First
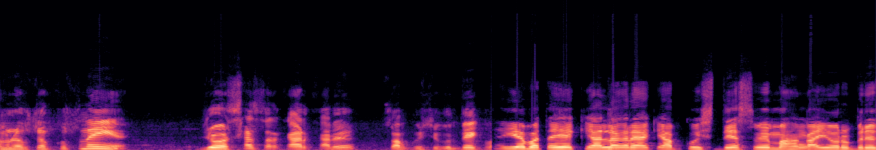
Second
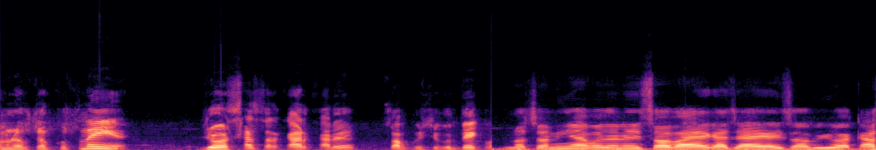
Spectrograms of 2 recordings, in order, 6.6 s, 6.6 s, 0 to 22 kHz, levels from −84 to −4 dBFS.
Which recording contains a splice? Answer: second; 1 cut; at 3.7 s

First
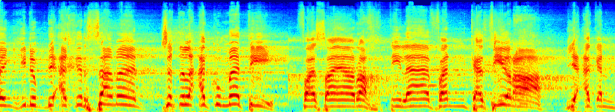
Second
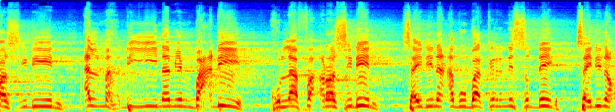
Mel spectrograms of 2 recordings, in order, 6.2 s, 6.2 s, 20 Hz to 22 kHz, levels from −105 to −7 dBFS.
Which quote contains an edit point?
first; 1 cut; at 2.9 s

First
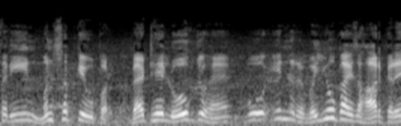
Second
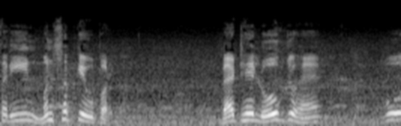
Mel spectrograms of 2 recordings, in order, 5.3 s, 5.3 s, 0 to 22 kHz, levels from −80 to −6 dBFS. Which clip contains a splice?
first; 2 cuts; at 1.6 s, 3.1 s

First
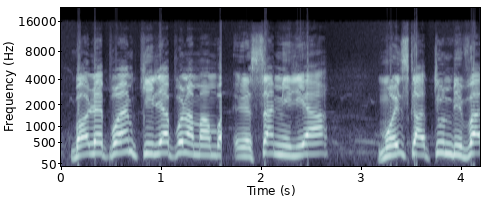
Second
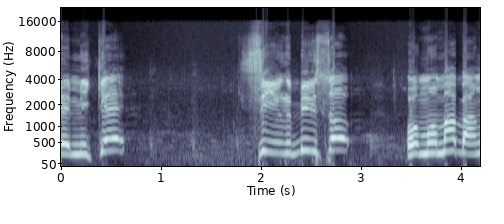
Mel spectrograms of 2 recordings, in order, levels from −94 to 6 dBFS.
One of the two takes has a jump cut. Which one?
first; 1 cut; at 1.6 s

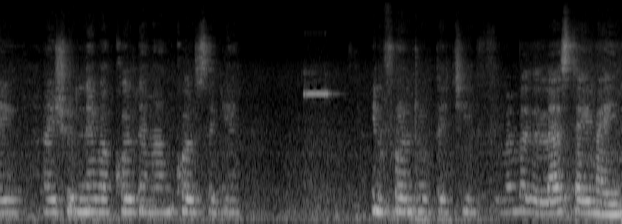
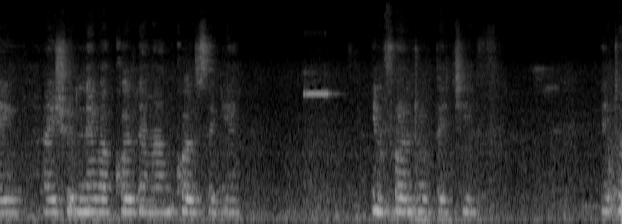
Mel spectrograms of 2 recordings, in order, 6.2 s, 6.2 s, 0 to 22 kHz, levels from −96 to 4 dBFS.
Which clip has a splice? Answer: first; 1 cut; at 5.3 s

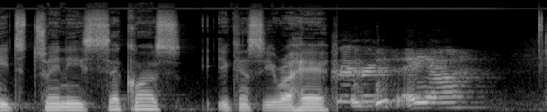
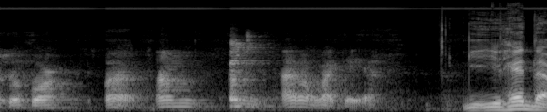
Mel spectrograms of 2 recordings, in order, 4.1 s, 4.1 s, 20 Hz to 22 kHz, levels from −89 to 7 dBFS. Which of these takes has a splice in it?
first; 1 cut; at 2.5 s

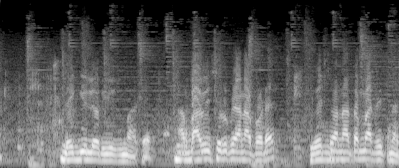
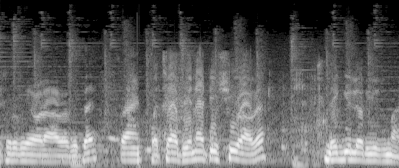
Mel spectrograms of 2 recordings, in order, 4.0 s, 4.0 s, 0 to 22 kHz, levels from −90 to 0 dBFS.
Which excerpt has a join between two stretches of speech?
second; 1 cut; at 1.4 s

